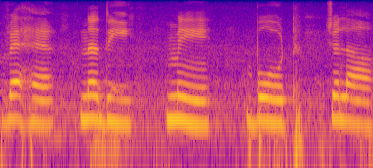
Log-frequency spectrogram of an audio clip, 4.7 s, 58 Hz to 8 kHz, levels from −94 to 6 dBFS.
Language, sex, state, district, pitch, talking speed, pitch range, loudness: Hindi, female, Haryana, Rohtak, 225 Hz, 65 wpm, 215-240 Hz, -15 LUFS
